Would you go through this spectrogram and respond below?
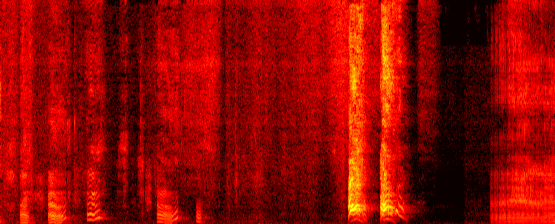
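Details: Dog reacting to its toy being taken away indoors: short voiced bursts and two sharp loud yips, then a sustained rumbling growl at the end.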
